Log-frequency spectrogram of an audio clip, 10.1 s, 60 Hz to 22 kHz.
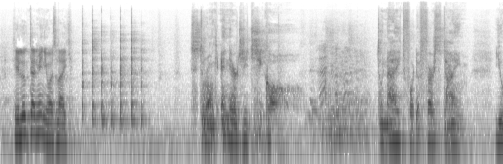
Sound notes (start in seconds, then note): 1.6 tapping; 6.2 audience Laughing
